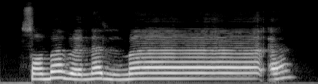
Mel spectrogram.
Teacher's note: Mad wajib muttasil karena ada mad tabi'i yang bertemu dengan hamzah di dalam satu kata, kita baca panjang 4 atau 5 harokat.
